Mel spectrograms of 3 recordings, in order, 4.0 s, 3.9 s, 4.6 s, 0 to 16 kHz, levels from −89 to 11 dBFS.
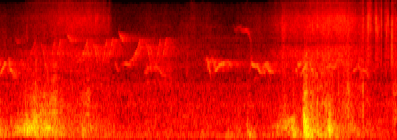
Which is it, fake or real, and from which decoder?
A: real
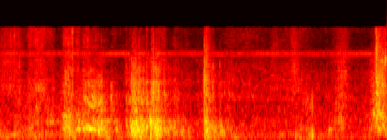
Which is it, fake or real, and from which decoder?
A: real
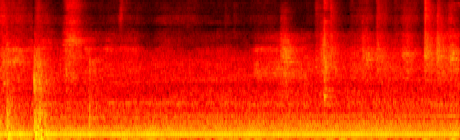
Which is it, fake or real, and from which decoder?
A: real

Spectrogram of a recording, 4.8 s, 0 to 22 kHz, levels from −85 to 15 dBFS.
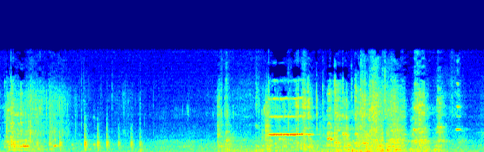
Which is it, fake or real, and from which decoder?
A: fake, vocoder, BigVGAN v2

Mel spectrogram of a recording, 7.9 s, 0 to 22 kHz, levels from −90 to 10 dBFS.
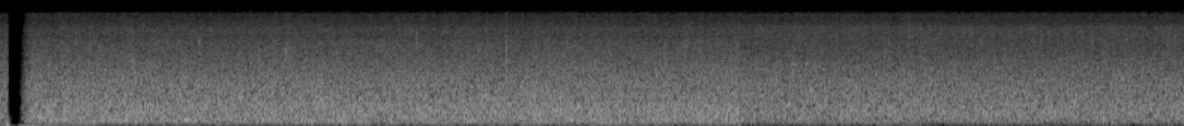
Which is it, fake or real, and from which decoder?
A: real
